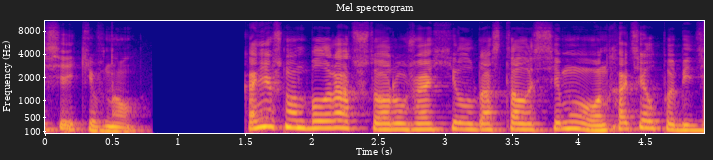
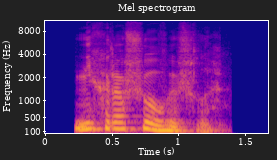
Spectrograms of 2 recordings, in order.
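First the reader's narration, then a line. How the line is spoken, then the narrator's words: Quiet. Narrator (Russian): Агамемнон тихо сказал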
